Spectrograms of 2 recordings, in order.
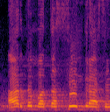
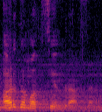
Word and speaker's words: अर्धमत्स्येंद्रासन: हो गया है अर्न कुछ लोग ऐसे अर्ध मत सद्रास बोलते हैं ये ठीक इसका उच्चारण नहीं है सही है अर्धमत्स्येंद्रासन मत सद्रास जी स्वामी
